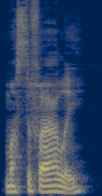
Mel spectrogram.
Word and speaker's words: Mustafa Ali: We're at least getting it now because Mustafa Ali, or is it Mustafa? Am I saying it right? – Mustafa Ali. Yes.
